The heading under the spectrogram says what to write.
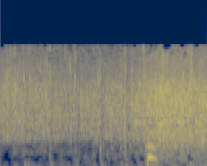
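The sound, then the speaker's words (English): Sustained audience applause, a dense wash of many hands clapping at once, steady and fairly loud throughout, swelling slightly toward the end with no individual claps standing out. “Trying not to have too much clapping in your ears.”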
